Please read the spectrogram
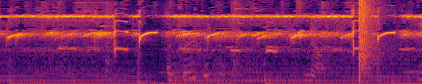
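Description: Coqui frogs call in a steady chorus, repeated high, bright chirps with short upward sweeps overlapping one another above a low continuous hum, with no voices.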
